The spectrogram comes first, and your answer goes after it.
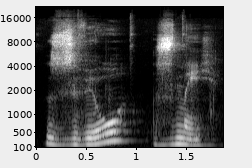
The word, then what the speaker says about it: звёздный: Звёздный. Звёздный. Adjective star or starry. We don't pronounce the letter D here.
